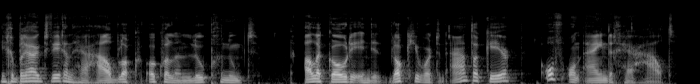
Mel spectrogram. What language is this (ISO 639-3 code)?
nld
